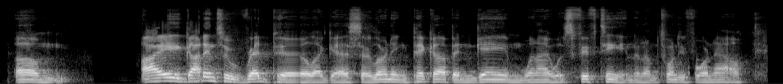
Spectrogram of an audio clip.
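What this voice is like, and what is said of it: Hoarse, strained voice. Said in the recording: “pardon me, I lost my voice a couple days ago, food poisoning.”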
